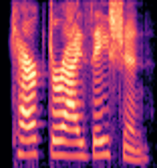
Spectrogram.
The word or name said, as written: characterization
